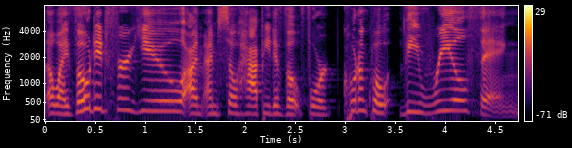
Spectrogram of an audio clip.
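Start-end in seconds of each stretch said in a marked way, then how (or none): none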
